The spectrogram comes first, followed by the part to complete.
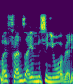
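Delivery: high, tearful, weepy big troll voice. Retelling what the troll said while holding his daughter, imitating a weepy troll. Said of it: "He's very weepy".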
